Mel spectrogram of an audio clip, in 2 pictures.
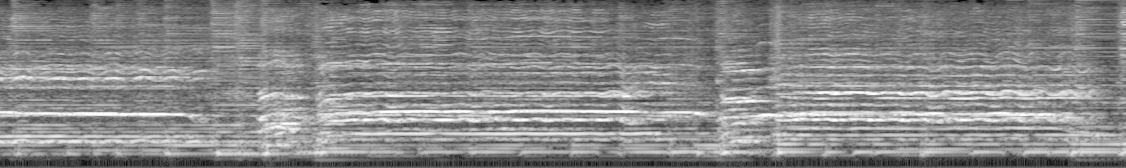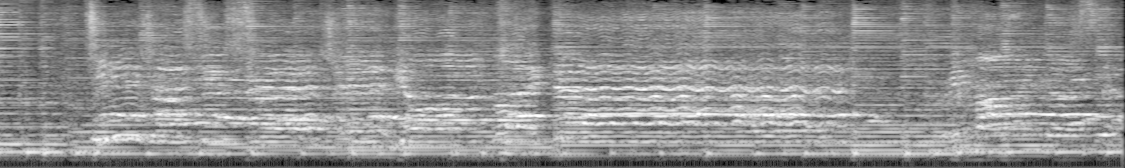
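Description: Amateur group song: voices singing in long held notes over strummed acoustic guitars, with a child playing a recorder.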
